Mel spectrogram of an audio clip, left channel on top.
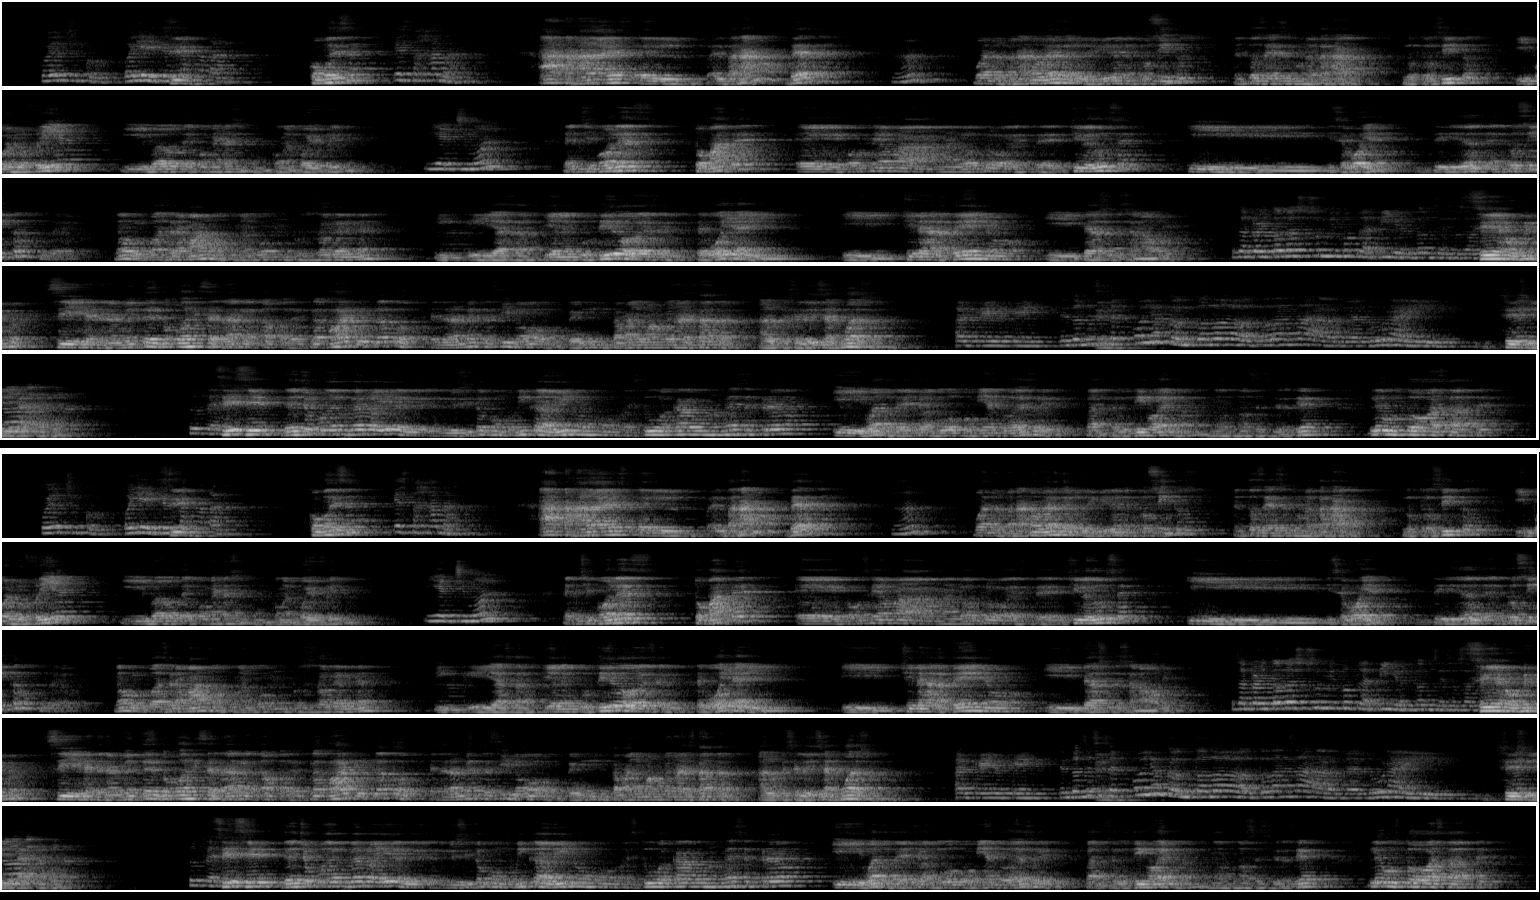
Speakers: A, on the right; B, on the right.
A: pollo chuco. Oye, ¿y
B: Sí.
A: qué es tajada?
B: ¿Cómo dice?
A: ¿Qué es tajada?
B: Ah, tajada es el, el banano verde.
A: Ajá.
B: Bueno, el banano verde lo dividen en trocitos, entonces esa es una tajada. Los trocitos y pues lo fríen y luego te comes eso con, con el pollo frito.
A: ¿Y el chimol?
B: El chimol es tomate, eh, ¿cómo se llama lo otro? Este, chile dulce y, y cebolla. Dividido en, en trocitos, eh, no, lo puedes hacer a mano o con algún procesador de alimentos. Y,
A: Ajá.
B: y ya está. Y el encurtido es el cebolla y, y chile jalapeño y pedazos de zanahoria.
A: O sea, pero todo eso es un mismo platillo, entonces, o
B: Sí,
A: sea, se...
B: <laughs> es un mismo- <laughs> Sí, generalmente no puedes ni cerrar la tapa del plato. Vos sabés que hay platos generalmente así, ¿no? De un tamaño más o menos estándar a lo que se le dice almuerzo, ¿no?
A: Ok, ok. Entonces
B: Eh,
A: es el pollo con todo, toda esa verdura y
B: sí,
A: ahí
B: sí,
A: todo
B: y las
A: mezclado.
B: tajas.
A: Súper.
B: Sí, sí. De hecho, puedes verlo ahí. El, eh, Luisito Comunica vino, estuvo acá unos meses, creo. Y bueno, de hecho anduvo comiendo eso y le- bueno, según dijo él, bueno, no, no sé si será cierto.
A: Ujú.
B: Le gustó bastante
